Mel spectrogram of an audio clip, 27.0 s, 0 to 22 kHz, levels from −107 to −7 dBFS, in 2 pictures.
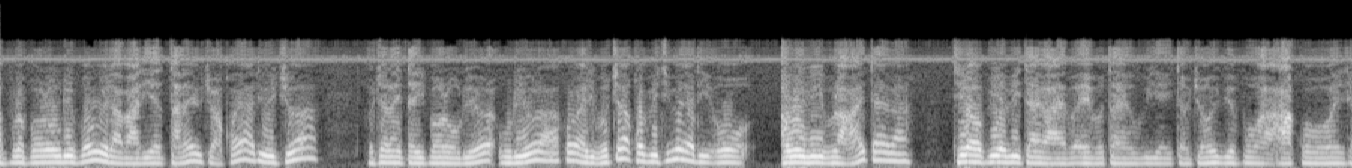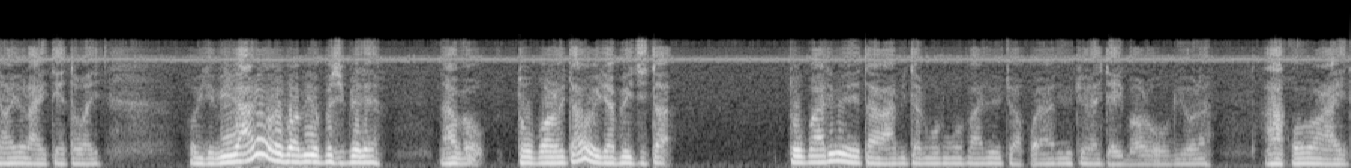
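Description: Speech throughout, with a thin, high whistle riding under it from start to finish. The whistle wanders between about 5.04 and 5.17 kHz at roughly 20 dB below the speech. That is a switching supply whistle, where a power supply drops into an audible burst mode and its changing load nudges the pitch around. The speech itself carries two different flavours of codec artefact layered on each other, with nothing at all above 8 kHz. That points to transcoding between lossy codecs, likely a low-bitrate AAC-LC encode, consistent with around 24 kbit/s, re-encoded to Opus at a similar rate. The second encoder wasted bits reproducing the first one's damage, added its own, and kept the lower bandwidth limit.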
